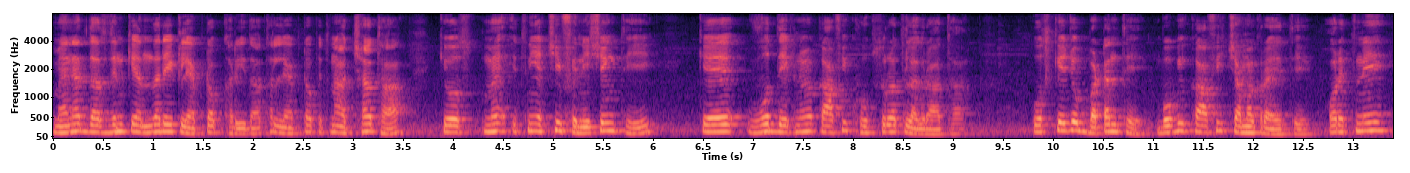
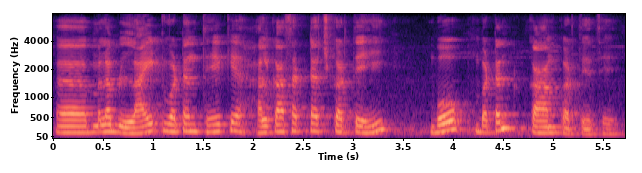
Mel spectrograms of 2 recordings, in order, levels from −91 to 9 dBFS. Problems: constant background noise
